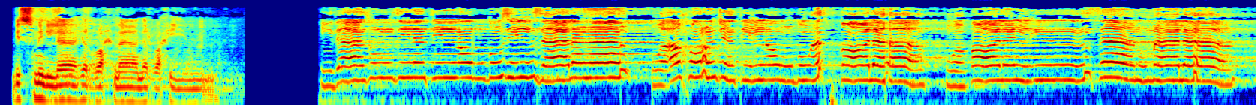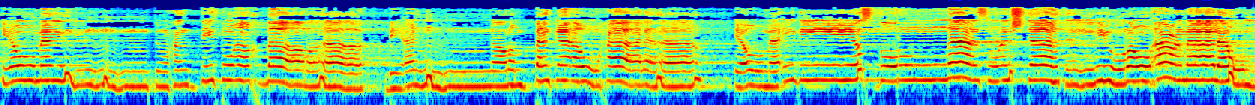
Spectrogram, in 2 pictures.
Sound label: Quran; Hani Refaey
